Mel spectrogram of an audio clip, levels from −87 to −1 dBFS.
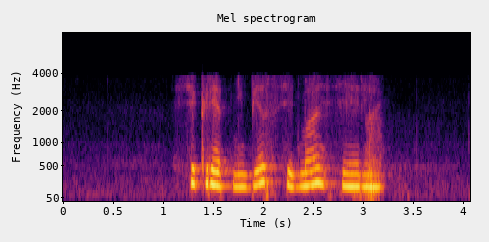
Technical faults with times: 3.02-3.53 codec payload misread

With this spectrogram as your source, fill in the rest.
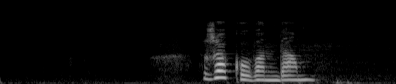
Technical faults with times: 2.83-3.97 drift correction step

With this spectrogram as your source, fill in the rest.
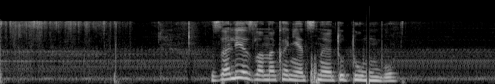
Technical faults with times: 3.67-3.69 gap at a join of encoded pieces

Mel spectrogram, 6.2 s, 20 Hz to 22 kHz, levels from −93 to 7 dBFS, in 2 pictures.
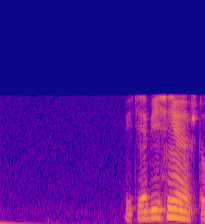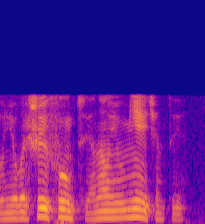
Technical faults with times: none

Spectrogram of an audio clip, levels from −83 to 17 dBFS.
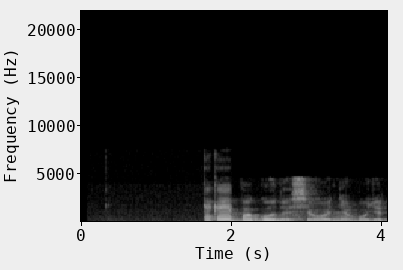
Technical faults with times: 2.02-4.08 section at the wrong speed

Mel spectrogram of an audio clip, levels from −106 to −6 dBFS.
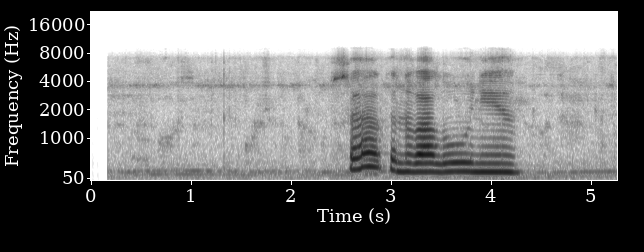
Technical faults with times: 2.59-2.65 lost packet rebuilt from error correction
4.09-4.11 lost packet rebuilt from error correction

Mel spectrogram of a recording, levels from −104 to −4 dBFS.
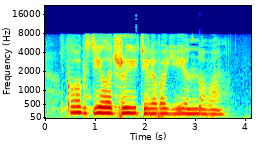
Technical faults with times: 1.80-1.83 corrupt frame decoded
3.07-3.12 corrupt frame decoded

